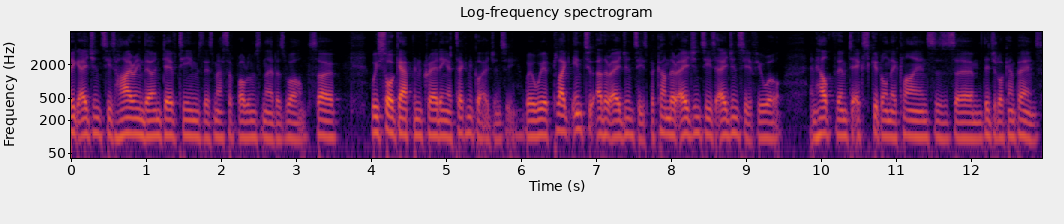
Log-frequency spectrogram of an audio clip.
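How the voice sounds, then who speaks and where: With a South African accent, a man speaks very fast in a fairly low voice. His tone is dark and mellow, and his intonation is monotone and flat. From South Africa, Western Cape (Somerset West). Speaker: tech entrepreneur. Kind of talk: interview. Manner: casual, hesitant with fillers.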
